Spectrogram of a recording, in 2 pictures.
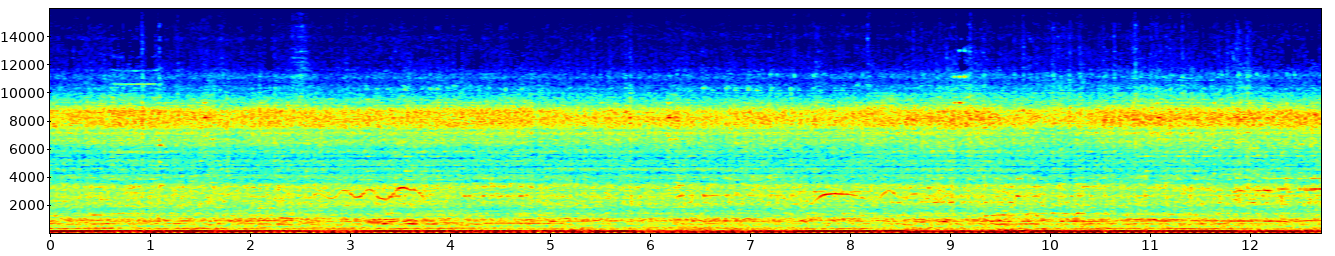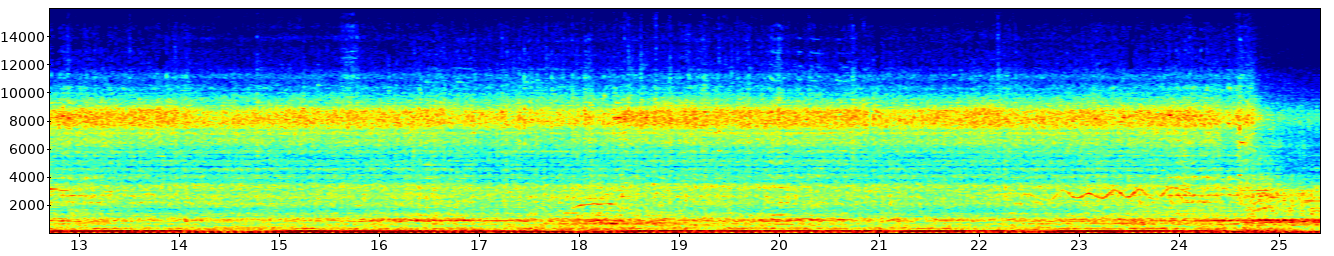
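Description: A game car's engine drones steadily, with its pitch shifting as it changes gear.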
